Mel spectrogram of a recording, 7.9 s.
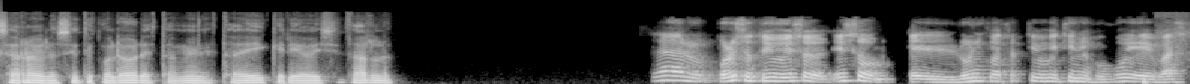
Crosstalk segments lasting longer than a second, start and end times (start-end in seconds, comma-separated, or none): none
